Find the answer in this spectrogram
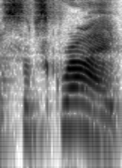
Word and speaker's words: subscribe: Các bạn nhớ không đọc là sub nhé, sub. Cái chữ U ở đây mình đọc là âm O, nhớ chưa? Subscribe. Ấy, chọn âm của nó cũng là âm thứ hai.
